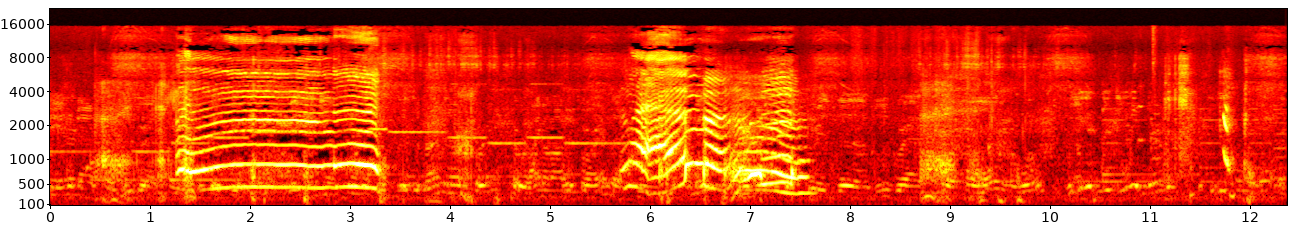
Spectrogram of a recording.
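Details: Two bursts of high-pitched infant crying with wavering pitch, soft music and room noise behind, from 2-month-old twins; infant cry.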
